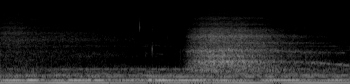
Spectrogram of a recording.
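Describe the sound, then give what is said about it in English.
A deep breath drawn in through the nose and let out through the mouth, a soft, airy rush of breathing that swells into a broader hiss about halfway through, over a steady low hum. “Take a very deep breath. In through the nose, out through the mouth. Everybody breathe with me”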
